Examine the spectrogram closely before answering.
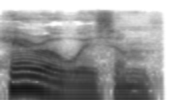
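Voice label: "heroism", American English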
